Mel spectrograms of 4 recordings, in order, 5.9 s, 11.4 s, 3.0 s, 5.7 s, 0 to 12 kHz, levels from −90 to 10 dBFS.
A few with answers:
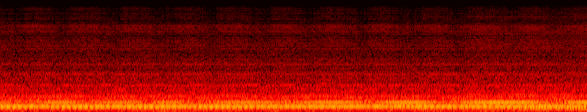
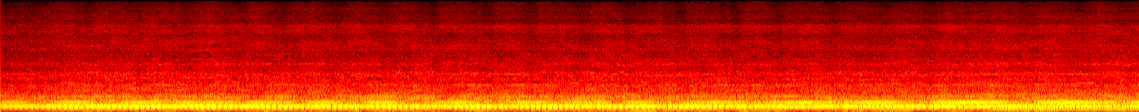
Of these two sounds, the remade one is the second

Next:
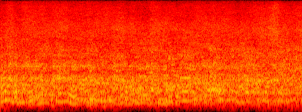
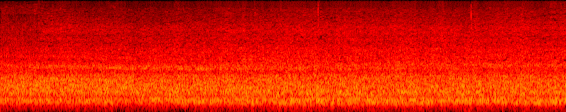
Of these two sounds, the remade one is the first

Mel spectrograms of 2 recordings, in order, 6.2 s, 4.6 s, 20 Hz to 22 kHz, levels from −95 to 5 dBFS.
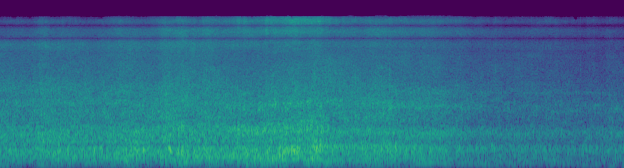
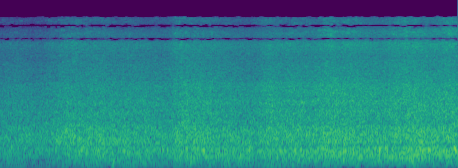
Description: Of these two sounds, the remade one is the first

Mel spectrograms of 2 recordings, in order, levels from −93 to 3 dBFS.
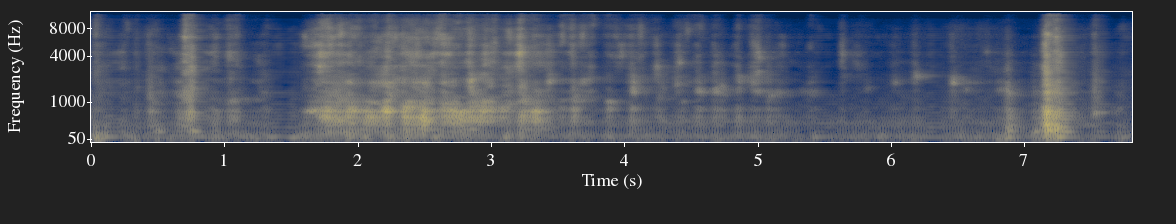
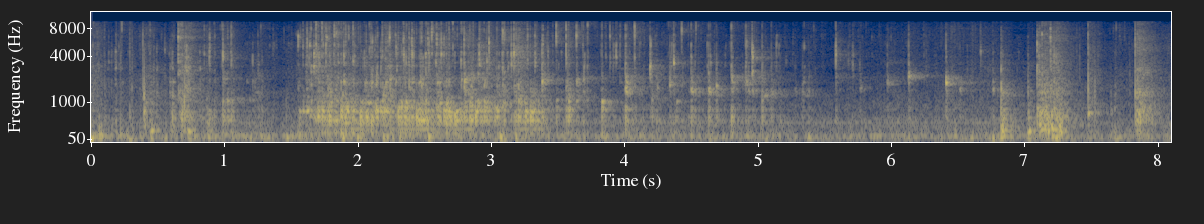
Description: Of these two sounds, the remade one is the first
